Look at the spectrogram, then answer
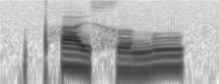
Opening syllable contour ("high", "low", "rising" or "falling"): falling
